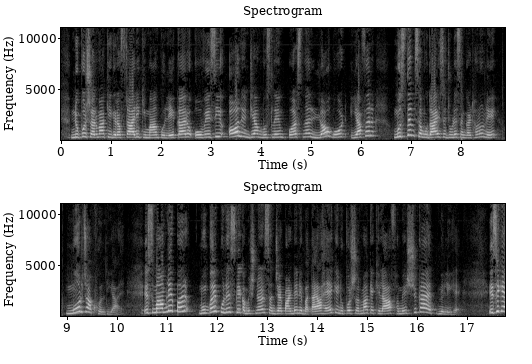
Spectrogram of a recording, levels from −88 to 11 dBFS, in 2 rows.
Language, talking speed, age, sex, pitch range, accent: Hindi, 170 wpm, 20-39, female, 270-360 Hz, native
